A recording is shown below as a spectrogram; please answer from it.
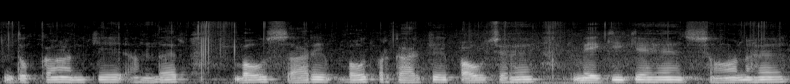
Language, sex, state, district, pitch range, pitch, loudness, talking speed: Hindi, male, Rajasthan, Jaipur, 105-110 Hz, 110 Hz, -17 LUFS, 115 wpm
